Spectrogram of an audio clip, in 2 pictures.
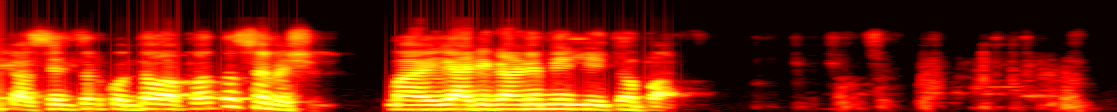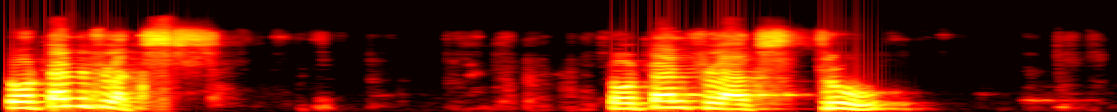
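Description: A man speaks calmly and clearly in short phrases, close by.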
